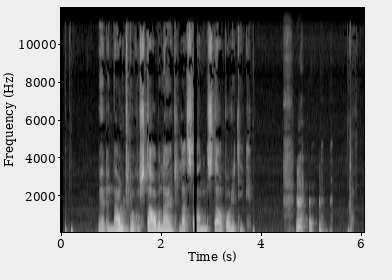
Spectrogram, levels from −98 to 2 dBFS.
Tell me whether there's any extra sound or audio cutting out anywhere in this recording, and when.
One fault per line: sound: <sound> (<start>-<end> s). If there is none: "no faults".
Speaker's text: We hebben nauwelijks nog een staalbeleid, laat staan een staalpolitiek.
sound: dropout (2.7-2.7 s)
sound: laugh (4.4-5.5 s)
